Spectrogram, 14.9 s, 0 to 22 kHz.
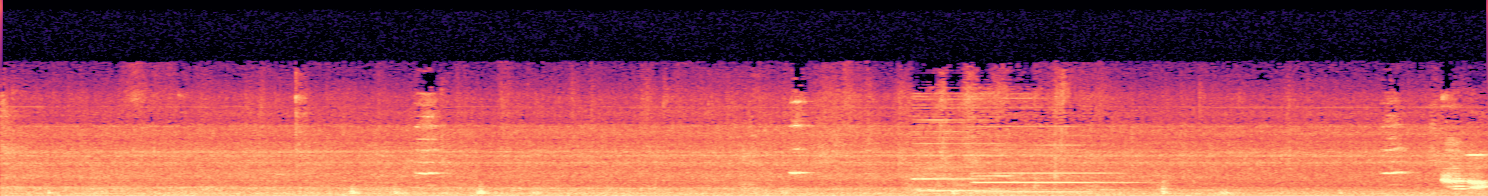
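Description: SMRT C151 metro train running at speed, heard from inside the car: a steady rumble of wheels on rail under a constant low hum, with a few light clicks from the track. About two-thirds of the way through, brief high whining tones rise above the rumble.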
